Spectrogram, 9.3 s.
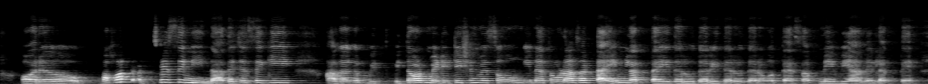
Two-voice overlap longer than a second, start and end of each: none

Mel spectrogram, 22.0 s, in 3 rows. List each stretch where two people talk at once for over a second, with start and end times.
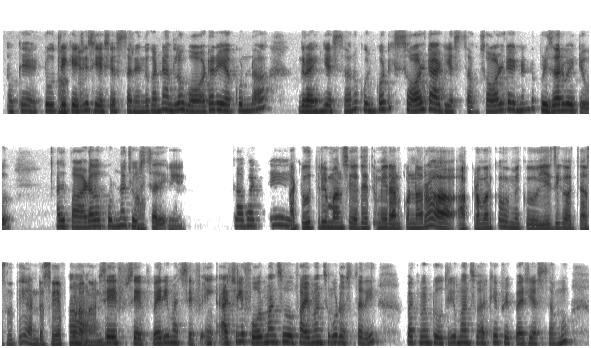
none

